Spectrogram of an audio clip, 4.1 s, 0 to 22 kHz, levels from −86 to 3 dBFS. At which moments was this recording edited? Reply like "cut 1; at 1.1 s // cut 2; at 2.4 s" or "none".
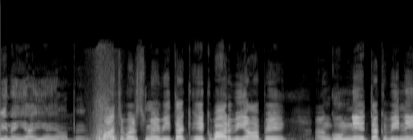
cut 1; at 1.0 s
